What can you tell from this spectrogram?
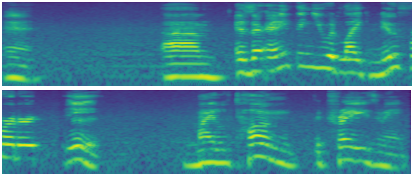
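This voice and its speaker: A man hosting an interview, asking questions in a soft, slightly mumbling, hesitant way from inside a fursuit head. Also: high-pitched, expressive, slow pace. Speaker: interviewer, channel host. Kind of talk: casual interview. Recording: muffled, dull audio with hiss.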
